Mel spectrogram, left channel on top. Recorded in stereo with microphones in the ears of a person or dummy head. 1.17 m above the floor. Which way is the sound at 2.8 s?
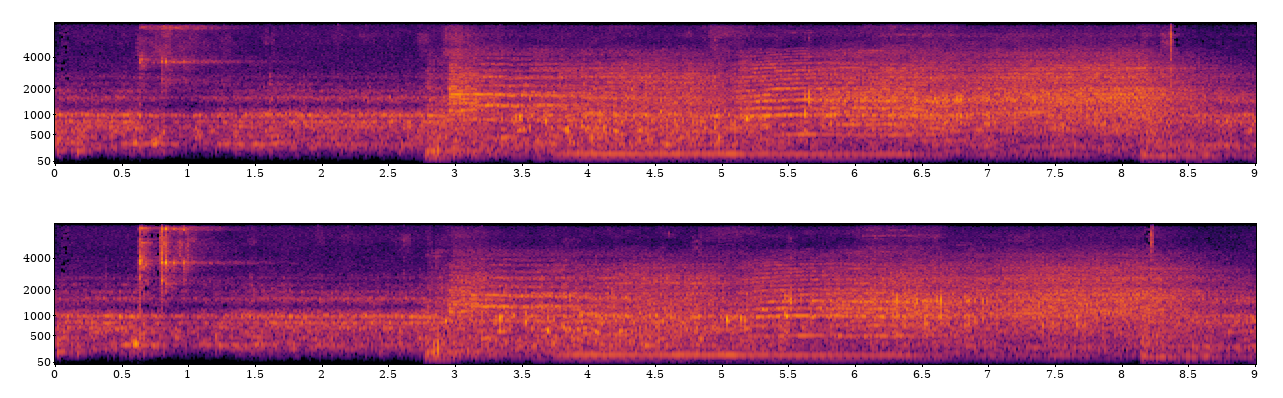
15° left (ahead or behind).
